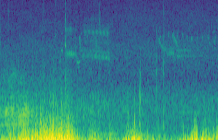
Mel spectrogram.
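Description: Wind buffeting an outdoor microphone: an uneven low rumble that swells about a second in and then dies back to lighter gusts.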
